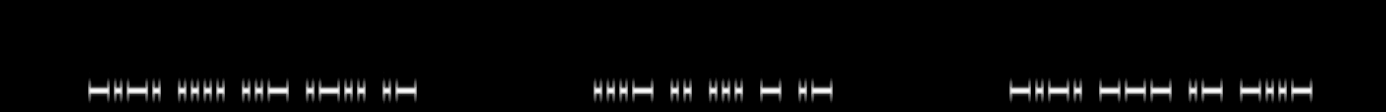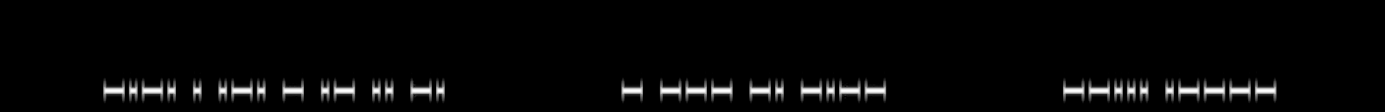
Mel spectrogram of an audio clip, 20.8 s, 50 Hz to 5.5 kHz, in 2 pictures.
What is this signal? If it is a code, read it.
Morse code, heard as a keyed tone, about 25 wpm, 550 Hz. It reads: CHULA VISTA COAX CERTAIN TONY 71
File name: Ultimate Word List / 25WPM Ultimate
